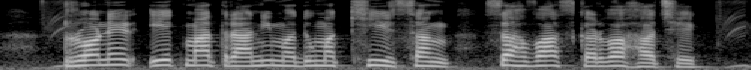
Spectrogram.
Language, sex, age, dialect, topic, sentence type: Magahi, male, 18-24, Northeastern/Surjapuri, agriculture, statement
